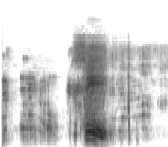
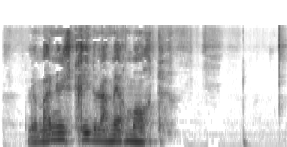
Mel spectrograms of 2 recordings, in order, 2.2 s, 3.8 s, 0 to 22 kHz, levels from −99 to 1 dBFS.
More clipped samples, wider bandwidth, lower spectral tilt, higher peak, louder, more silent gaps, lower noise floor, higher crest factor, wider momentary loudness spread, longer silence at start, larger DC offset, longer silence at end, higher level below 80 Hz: neither; second, 9.4 kHz vs 11.5 kHz; about the same, -2.5 dB/octave vs -3 dB/octave; second, -8 dBFS vs -4 dBFS; about the same, -23 LUFS vs -24 LUFS; neither; second, -53 dBFS vs -65 dBFS; about the same, 20 dB vs 24 dB; first, 25 LU vs 18 LU; second, 0.05 s vs 0.35 s; neither; first, 0.3 s vs 0.05 s; second, -76 dBFS vs -62 dBFS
